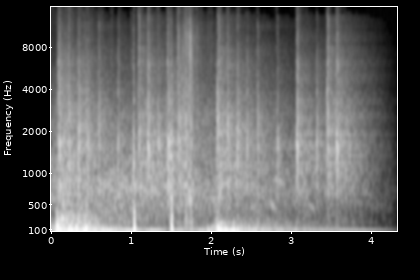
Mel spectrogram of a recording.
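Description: Sound effects for an animated logo: a dense noisy bed with a deep rumble, crossed by clicks and two sharp thuds about one and one and a half seconds in, fading out at the end.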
